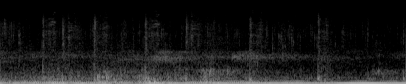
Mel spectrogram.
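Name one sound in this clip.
Flames crackle nearby.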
